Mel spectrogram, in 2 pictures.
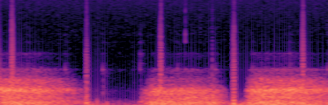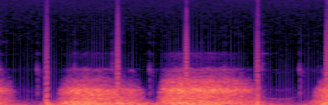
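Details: Breathing monitored via Bluetooth wireless precordial stethoscope: steady, even breath sounds with regular inhale and exhale cycles, faint heartbeat clicks underneath.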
